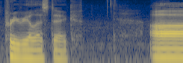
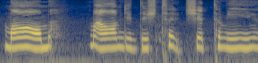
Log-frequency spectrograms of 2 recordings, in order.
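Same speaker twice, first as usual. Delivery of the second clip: put-on little girl voice; 11 semitones higher, slower than usual. Daughter telling father who tied her, mock high child voice. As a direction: whimper it like a small kid, mocking. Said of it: "she's like".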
